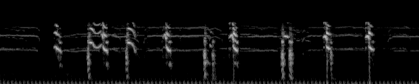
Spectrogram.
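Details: Peregrine falcon in Lublin, 23 April 2024, eager to feed its chicks: loud harsh, rasping chip notes burst out about twice a second, over a thin continuous high whine; faint low hum beneath.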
